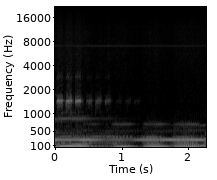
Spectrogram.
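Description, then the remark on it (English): An animal gives a kiss squeak, two grunts and a lork: a quick run of short, fading mid-pitched pulses and some low, rough grunting sounds, all over a steady background hum. “A kiss squeak is followed by two grunts and then a lork.”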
